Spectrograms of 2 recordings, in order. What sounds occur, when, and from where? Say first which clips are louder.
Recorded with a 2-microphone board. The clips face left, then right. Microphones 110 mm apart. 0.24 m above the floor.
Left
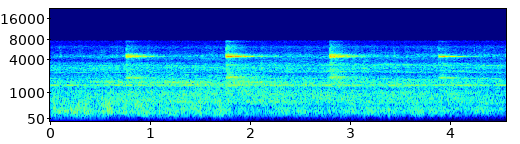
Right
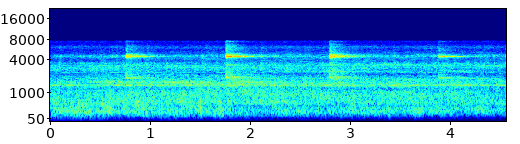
0.8 s a clink: right 1 dB; 25° left (ahead or behind), 1.0 m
